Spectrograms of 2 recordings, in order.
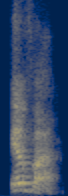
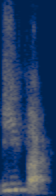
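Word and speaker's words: efv: were talking about was Iva. And I know I brought this up before. Iva, which is dog. I learned Iva, but when I learned, some other people pronounce it Eva with the long E.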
